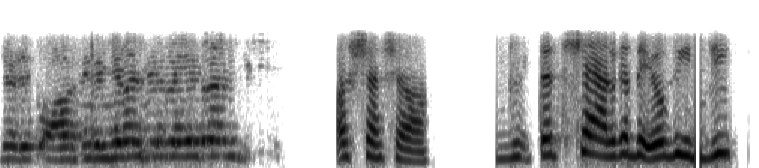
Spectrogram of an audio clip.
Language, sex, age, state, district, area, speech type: Dogri, female, 18-30, Jammu and Kashmir, Samba, rural, conversation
